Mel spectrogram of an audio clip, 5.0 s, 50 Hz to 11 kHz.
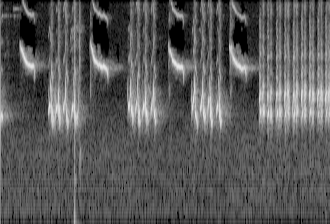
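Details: Northern mockingbird, a mimic said to copy up to 200 sounds, singing varied phrases: rapid trills near the middle of its range alternate with high slurred whistles, then a long fast rattling series at the end.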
